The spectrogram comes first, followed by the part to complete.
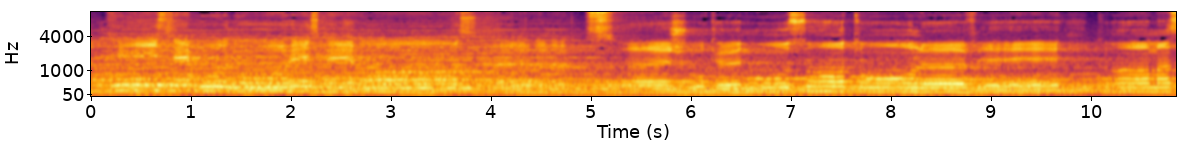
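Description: Male cantors singing French liturgical chant of the Vespers office, sustained sung phrases with vibrato, carried by the long reverberation of a large cathedral.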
